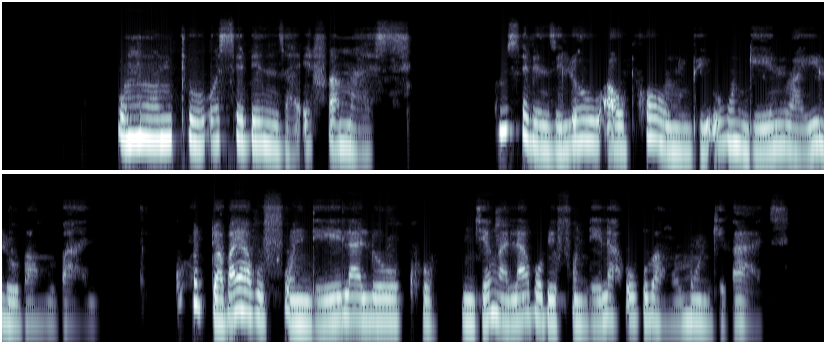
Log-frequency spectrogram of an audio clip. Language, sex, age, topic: North Ndebele, male, 25-35, health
